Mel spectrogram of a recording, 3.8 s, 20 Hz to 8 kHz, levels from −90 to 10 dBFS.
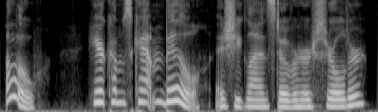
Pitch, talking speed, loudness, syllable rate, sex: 225 Hz, 175 wpm, -17 LUFS, 5.1 syllables/s, female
